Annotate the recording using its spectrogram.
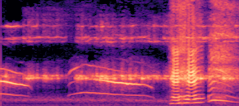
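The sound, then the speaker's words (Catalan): A cat meows several times: two long, thin, drawn-out cries that slowly fall in pitch, then two shorter, louder, brighter meows in quick succession. “Et taparàs els ulls i intentaràs agafar aquest gat.”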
